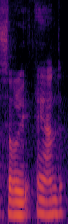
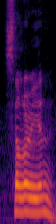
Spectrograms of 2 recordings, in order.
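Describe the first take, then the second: First: The word 'and' is said fully with its vowel. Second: The word 'and' shrinks to a short n sound. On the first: The speaker calls it wrong. "not celery and" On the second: The speaker calls it right. "the and turns into an N or to an apostrophe N"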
